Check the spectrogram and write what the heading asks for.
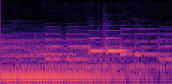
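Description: Digital synthesizer keyboard played with a piano sound: a low chord held in the left hand while a few higher notes of a pentatonic line are played over it, a new note entering a little over a second in.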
